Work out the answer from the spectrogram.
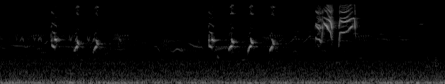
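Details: Song thrush in Izmailovo delivering a crisp phrase of sharp, quickly repeated notes, then repeating the same phrase two seconds later, followed by a shrill squeaky flourish; a soft low hum persists beneath.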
